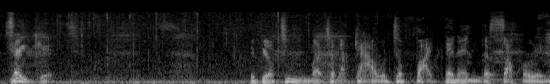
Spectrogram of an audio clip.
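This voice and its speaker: An actor playing a cruel, contemptuous shadow demon in a video game, growling sneering taunts in a gravelly voice. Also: male voice, a bass voice, sing-song, moderate pace, background noise, exaggerated voice. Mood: cold goading. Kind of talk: video game cutscene acting.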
